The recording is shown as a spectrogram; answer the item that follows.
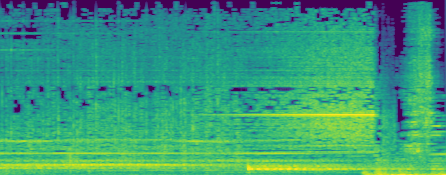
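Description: Logo-reveal sound design: steady electronic ringing tones like a sonar ping, a sharp new ping about two and a half seconds in, and a deep low rumble swelling in near the end.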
